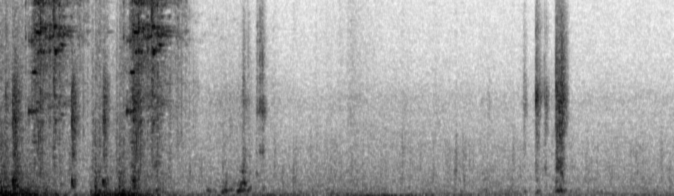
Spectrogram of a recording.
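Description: Video game spell and sword effects whoosh and crackle in short bursts.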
